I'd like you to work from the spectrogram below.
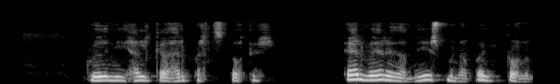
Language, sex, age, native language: Icelandic, male, 40-49, Icelandic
